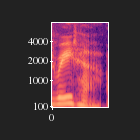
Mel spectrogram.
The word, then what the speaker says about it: Rita: My name is Rita, R-I-T-A, and Rochelle is spelled R-O-C-H-E-L-L-E.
